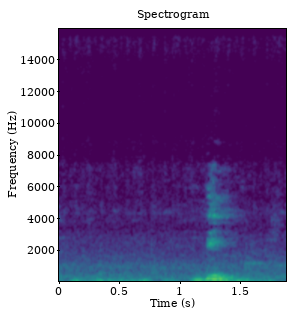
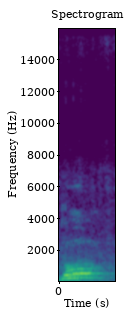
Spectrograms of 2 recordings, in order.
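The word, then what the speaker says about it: the: अब definite article केवल एक होता है, वो है दी। इसको हम दो तरह से उच्चारण करना पड़ता है।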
